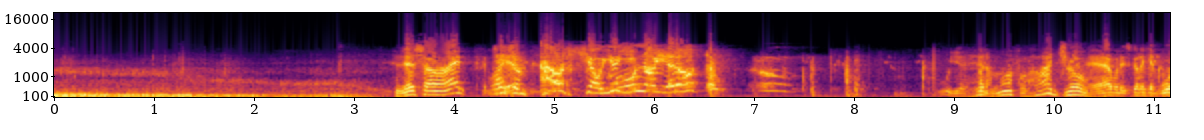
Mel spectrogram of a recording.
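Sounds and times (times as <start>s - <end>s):
road noise: 0.0s - 3.6s
car engine rumbling: 0.0s - 3.9s
speech: 3.4s - 6.8s, 8.9s - 11.1s.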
